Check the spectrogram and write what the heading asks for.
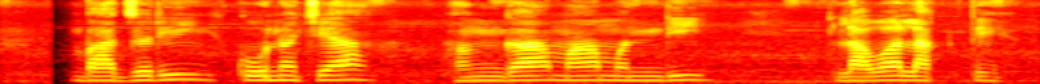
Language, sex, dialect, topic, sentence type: Marathi, male, Varhadi, agriculture, question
